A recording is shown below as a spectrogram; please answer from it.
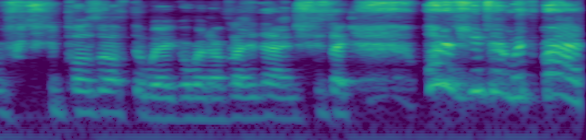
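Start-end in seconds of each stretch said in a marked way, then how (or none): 2.2-2.9 high, loud accusing outburst; mock alarm. Fan voicing Janet confronting the impostor, mock alarm. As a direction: demand it, theatrically horrified.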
